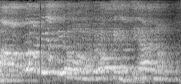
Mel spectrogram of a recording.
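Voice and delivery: high, laughing joyful outburst; mock joyful shout of praise; joyful cry. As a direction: cry out in glad surprise. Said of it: "empieza a dar gritos".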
